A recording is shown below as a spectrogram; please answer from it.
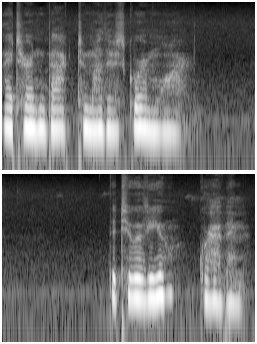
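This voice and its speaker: A woman playing a grim, resolute young witch in an audio drama, measured and solemn in delivery. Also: fairly low pitch, little pitch movement, mellow, breathy edge. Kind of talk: scripted first-person audio drama narration.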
